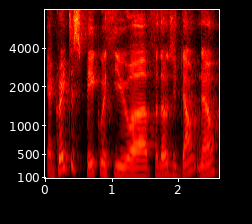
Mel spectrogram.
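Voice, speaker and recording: A man's voice: on the high side, animated, normal speed. A man with a Texas accent hosting a podcast interview, asking long conversational questions. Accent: Texan. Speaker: podcast host.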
